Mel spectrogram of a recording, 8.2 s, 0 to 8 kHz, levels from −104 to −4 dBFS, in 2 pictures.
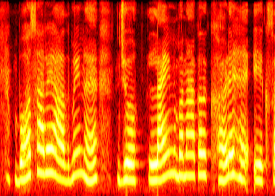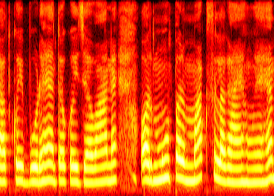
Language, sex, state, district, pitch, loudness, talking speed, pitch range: Hindi, male, Jharkhand, Garhwa, 250 Hz, -15 LUFS, 180 wpm, 235-290 Hz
